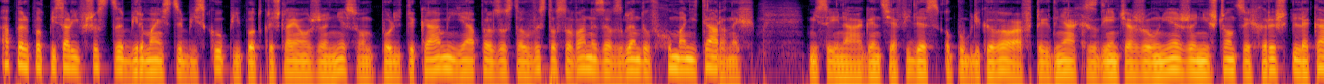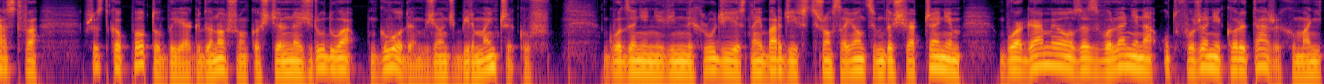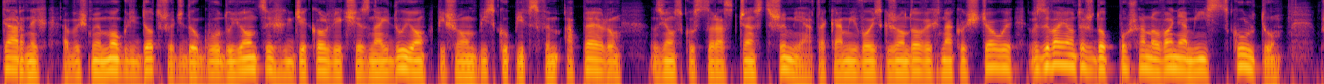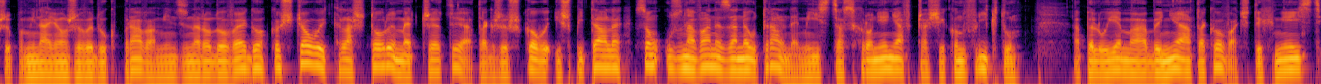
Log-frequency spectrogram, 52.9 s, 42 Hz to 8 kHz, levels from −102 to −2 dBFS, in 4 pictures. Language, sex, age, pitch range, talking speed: Polish, male, 40-59, 85-110 Hz, 130 wpm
